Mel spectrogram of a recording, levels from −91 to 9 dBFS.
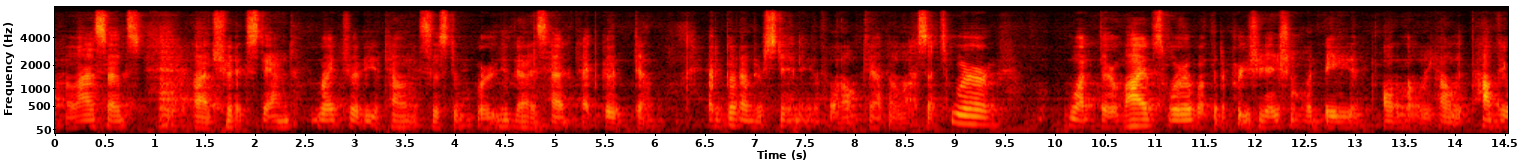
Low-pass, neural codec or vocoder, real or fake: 7.2 kHz; codec, 24 kHz, 1 kbps, SNAC; fake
